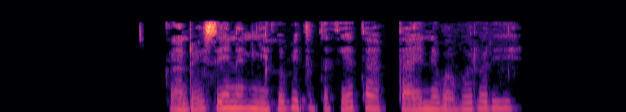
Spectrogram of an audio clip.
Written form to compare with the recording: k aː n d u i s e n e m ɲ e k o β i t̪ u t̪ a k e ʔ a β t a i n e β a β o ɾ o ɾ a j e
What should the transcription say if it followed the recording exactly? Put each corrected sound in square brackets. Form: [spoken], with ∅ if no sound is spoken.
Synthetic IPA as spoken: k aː n d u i s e n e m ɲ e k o β i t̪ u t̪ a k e [t] a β t a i n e β a β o ɾ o ɾ [i] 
